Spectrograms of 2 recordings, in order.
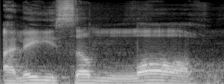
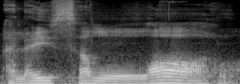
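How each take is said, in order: The two takes are said the same way.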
